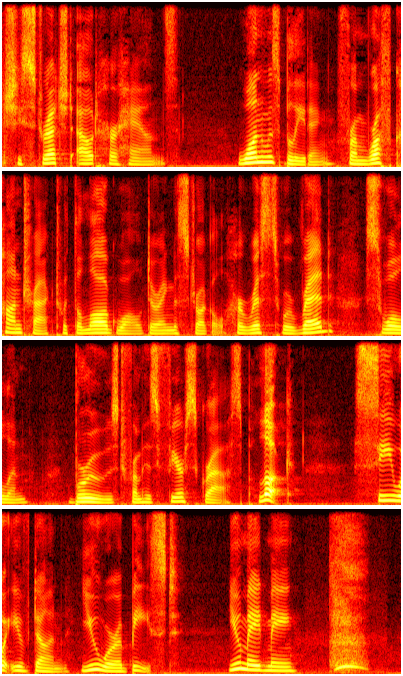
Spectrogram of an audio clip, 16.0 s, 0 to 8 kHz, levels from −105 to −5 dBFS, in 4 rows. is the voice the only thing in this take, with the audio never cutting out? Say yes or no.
no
